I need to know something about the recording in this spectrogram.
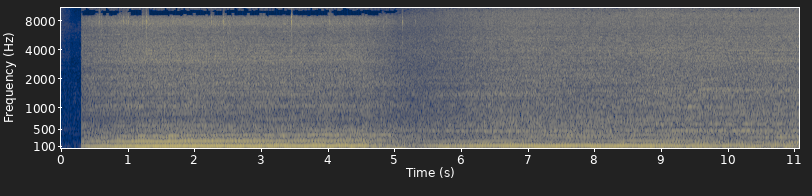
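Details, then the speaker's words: Mercedes Unimog, OM602 diesel, previously falling into limp mode with power loss after a few miles on gradients, test drive after small repair: firm even drone pulling smoothly under throttle, no stumble; farther than ever without limp mode. "okay so I am now on my test Rod number two and I'm already further than this thing has ever been without falling into Lim mode and it's driving beautifully it really is cooking along"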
